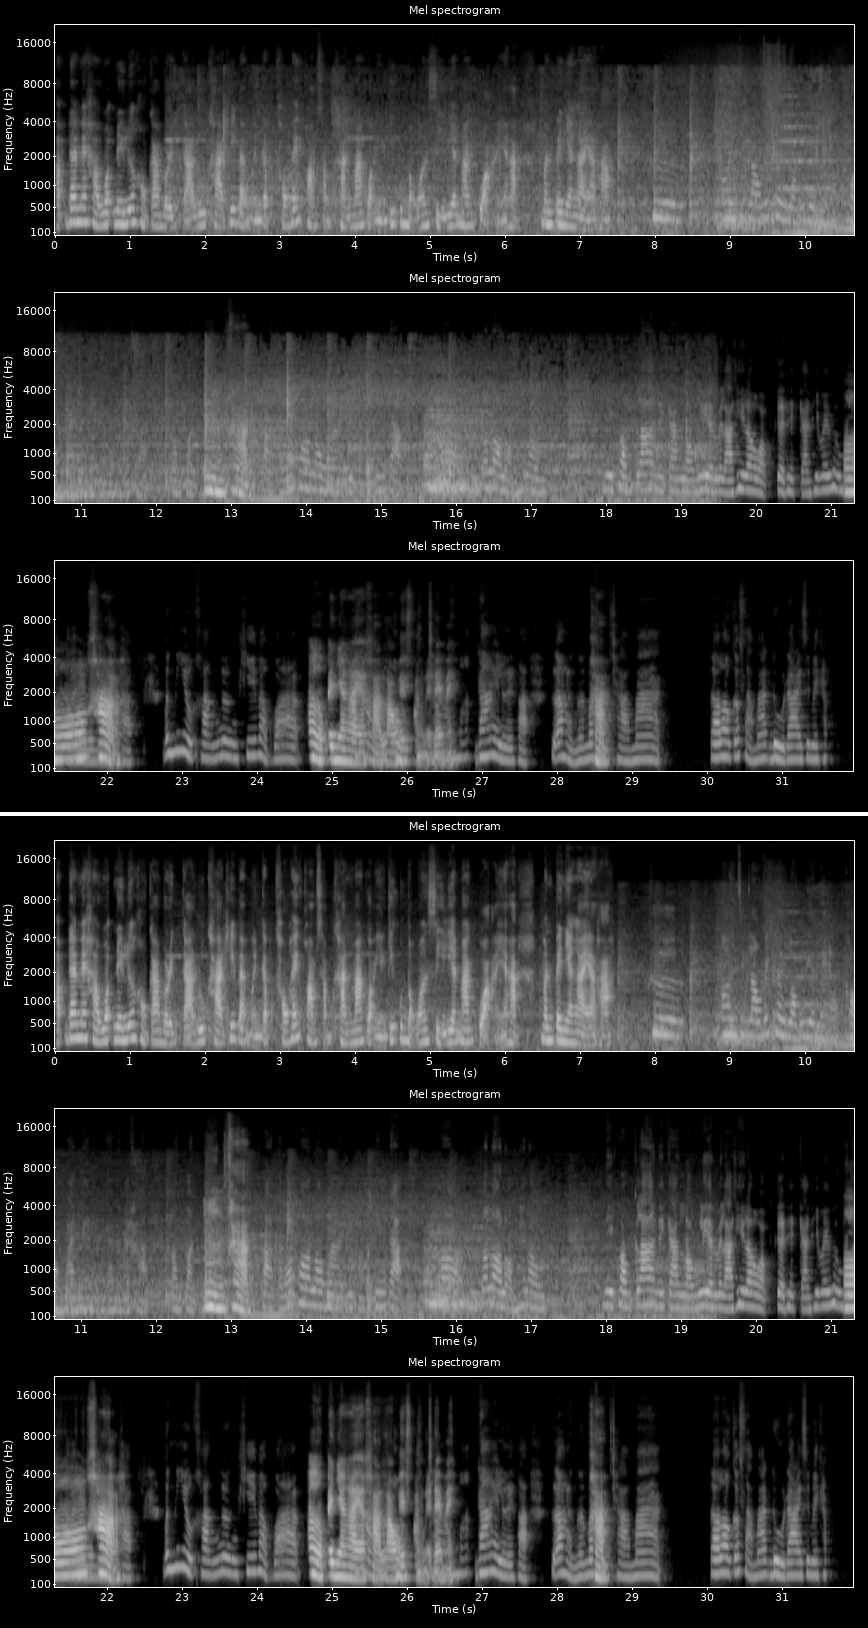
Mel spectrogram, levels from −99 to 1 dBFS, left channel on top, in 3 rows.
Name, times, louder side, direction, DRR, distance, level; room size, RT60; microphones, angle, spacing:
voice 1, 0.0-7.4 12.6-13.3 21.2-22.2 24.7-26.6 28.4-28.6, right 4 dB, 70° right, 0.8 m, -32 dB
sound 1, 1.4-19.5, left 2 dB, 70° left, 1.5 m, -43 dB
sound 2, 6.3-12.2, left 2 dB, 25° left, 0.7 m, -47 dB
voice 2, 7.9-8.4 8.9-13.0 13.4-15.5 15.7-17.2 17.9-24.6 25.2-26.0 26.4-29.4 30.0-31.6, right 3 dB, 20° right, 0.4 m, -41 dB
7.7 x 6.0 x 3.0 m
head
